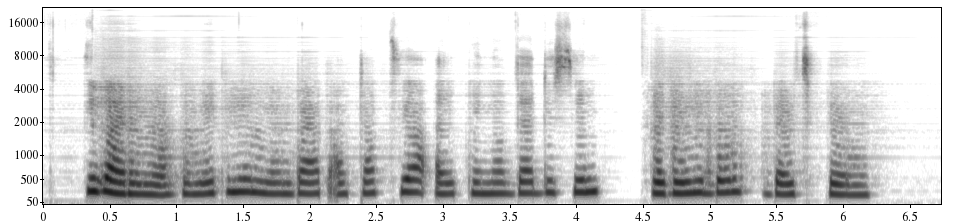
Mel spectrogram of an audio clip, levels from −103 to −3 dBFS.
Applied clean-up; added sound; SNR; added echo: neural mask model DeepFilterNet 3.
